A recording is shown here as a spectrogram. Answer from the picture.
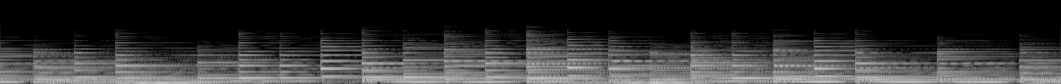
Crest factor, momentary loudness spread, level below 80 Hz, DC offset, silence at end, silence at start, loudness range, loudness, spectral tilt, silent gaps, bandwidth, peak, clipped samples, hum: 14 dB; 4 LU; -30 dBFS; under 0.1%; 0 s; 0 s; 1 LU; -21 LUFS; -10.5 dB/octave; none; 5.2 kHz; -6 dBFS; under 0.1%; none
